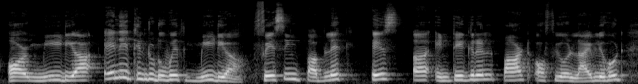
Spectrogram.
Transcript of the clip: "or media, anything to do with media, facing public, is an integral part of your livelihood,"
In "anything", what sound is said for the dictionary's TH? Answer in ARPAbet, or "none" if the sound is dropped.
T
